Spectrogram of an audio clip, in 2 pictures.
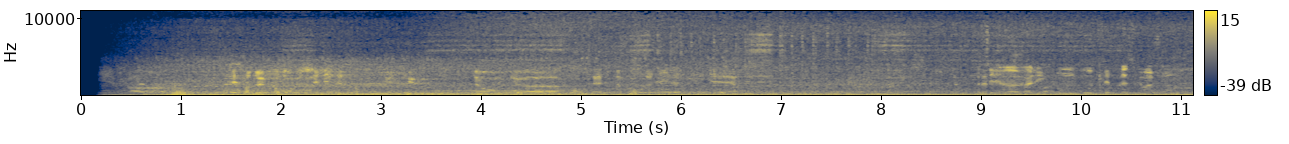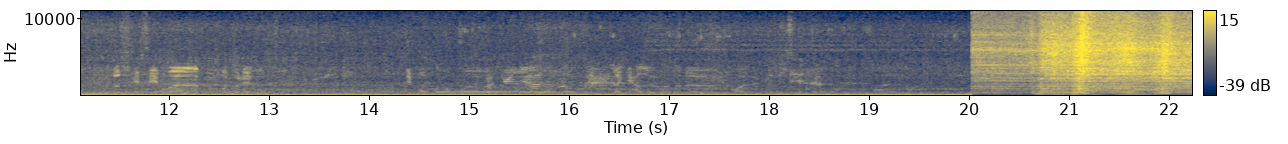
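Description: Renault Clio 2 Cup's four-cylinder engine idling close up, a loud, steady, deep drone. About twenty seconds in the sound cuts to the car under way on the hill, quieter, with the engine note rising and falling as it revs.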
